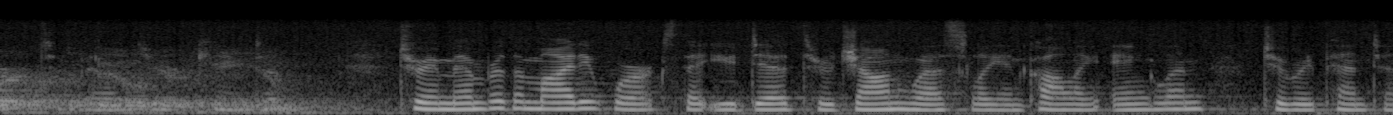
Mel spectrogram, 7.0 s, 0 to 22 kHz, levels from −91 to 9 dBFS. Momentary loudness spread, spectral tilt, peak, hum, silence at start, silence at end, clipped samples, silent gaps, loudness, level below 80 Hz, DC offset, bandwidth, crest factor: 11 LU; -7 dB/octave; -18 dBFS; none; 0 s; 0 s; under 0.1%; none; -35 LUFS; -62 dBFS; under 0.1%; 11 kHz; 16 dB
